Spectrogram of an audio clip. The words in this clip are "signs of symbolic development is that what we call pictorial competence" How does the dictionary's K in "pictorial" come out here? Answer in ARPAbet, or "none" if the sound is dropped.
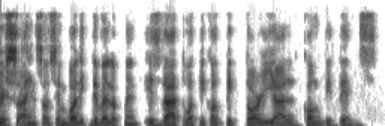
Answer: K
